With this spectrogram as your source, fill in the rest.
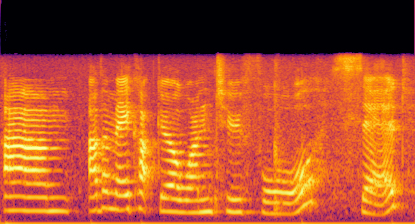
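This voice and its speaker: A woman's voice: a little high, takes it slowly, fairly bright tone. A young woman with an Australian accent chatting casually in a rambling, self-deprecating, informal way as she answers viewer questions. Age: young adult. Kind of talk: casual chat. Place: indoors at a computer. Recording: dull lo-fi sound, faint background noise.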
